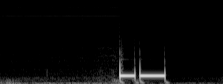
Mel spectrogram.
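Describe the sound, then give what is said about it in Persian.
Busy tone after a dropped phone call: two loud, short beeps at a steady mid pitch, the second slightly longer, following a stretch of faint low background noise, then silence. “متاسفانه که تماس را از دست دادیم با بانو توانا.”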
